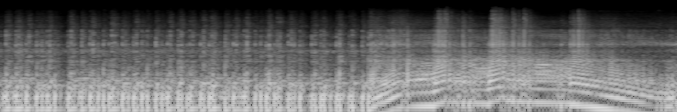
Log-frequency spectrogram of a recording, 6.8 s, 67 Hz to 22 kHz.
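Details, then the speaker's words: Budget race car project at first startup, microphone at the exhaust, turbo recently installed with oil in the turbo; rough pulsing run, revs sweep up and fall with loud pops as they come down, idling around 3,000 rpm. Backfire and high idle, cause unconfirmed. "that's really loud it's insanely loud and po po pow that was when the RPMs were coming down too after I let off cuz that was idling at 3,000 and then that is not good"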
